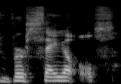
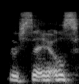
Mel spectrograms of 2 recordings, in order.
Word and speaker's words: Versailles: There is a Versailles in Kentucky, but it's pronounced Versailles. Versailles. Oh my god. Somebody didn't know how to pronounce. No, they didn't know how to say sales.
